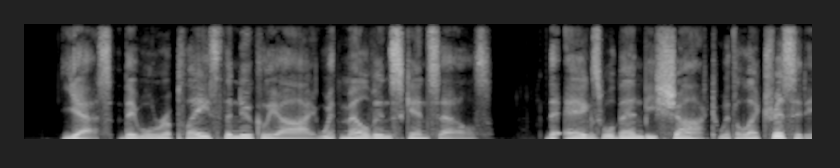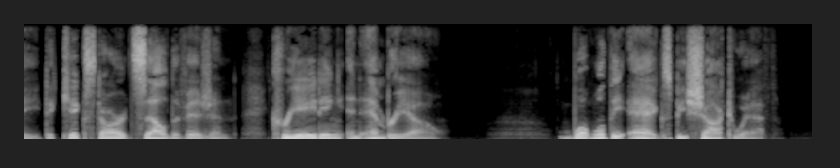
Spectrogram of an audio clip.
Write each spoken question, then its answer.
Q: what will the eggs be shocked with?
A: The eggs will be shocked with electricity.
